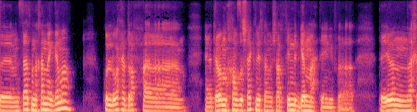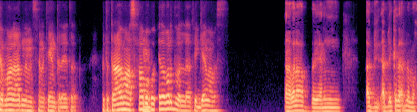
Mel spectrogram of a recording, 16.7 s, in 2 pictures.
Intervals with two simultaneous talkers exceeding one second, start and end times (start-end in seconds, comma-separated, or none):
none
